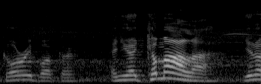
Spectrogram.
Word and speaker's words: Kamala: booker and you had kamala you know if you pronounce her name wrong she goes crazy come on like a comma it's like a comma she's like a comma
